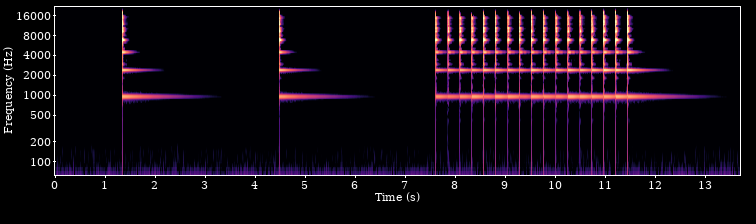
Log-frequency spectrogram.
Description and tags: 200809-WINE GLASS STRIKES 2
-Wine glass strikes
beverage, clank, clanking, clanks, dish, dishes, drink, drinks, glass, strike, strikes, striking, wine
